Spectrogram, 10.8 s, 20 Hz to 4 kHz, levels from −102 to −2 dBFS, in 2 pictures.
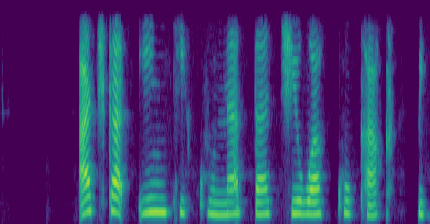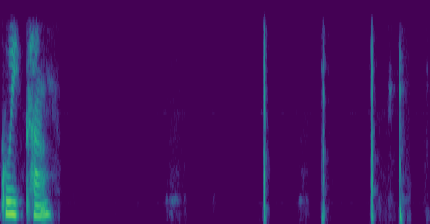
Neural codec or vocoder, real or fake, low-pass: codec, 16 kHz, 16 kbps, FunCodec, trained on Chinese and English, 50 frames a second; fake; 3.6 kHz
